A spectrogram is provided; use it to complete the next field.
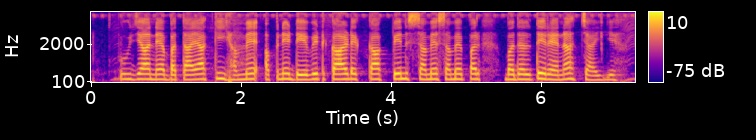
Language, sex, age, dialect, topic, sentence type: Hindi, female, 18-24, Kanauji Braj Bhasha, banking, statement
